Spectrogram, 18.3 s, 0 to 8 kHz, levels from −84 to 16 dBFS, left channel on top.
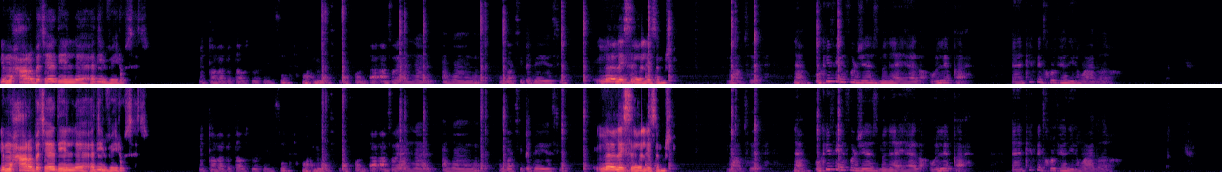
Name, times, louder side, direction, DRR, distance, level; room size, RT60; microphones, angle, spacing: voice 1, 0.0-1.9 9.0-10.0, right 6 dB, 85° right, 0.4 m, -21 dB
voice 2, 3.0-8.5 9.2-10.0 10.9-11.4 11.9-14.6 15.2-16.8, equal, 25° right, 0.7 m, -40 dB
sound 1, 4.8-5.3 6.0-6.5 7.2-8.9 9.7-10.2 10.4-10.6 11.0-11.5 12.2-12.6, left 1 dB, 35° left, 1.0 m, -40 dB
2.1 x 2.0 x 3.1 m
head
